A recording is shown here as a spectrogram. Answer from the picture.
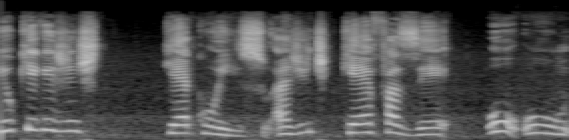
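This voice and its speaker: The voice moves at a fairly slow pace with very wide pitch swings, on a very clean recording with a silent background. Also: woman. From Brazil, Minas Gerais (Caratinga). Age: 50s. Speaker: writer and nonprofit program director. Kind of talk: podcast interview.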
